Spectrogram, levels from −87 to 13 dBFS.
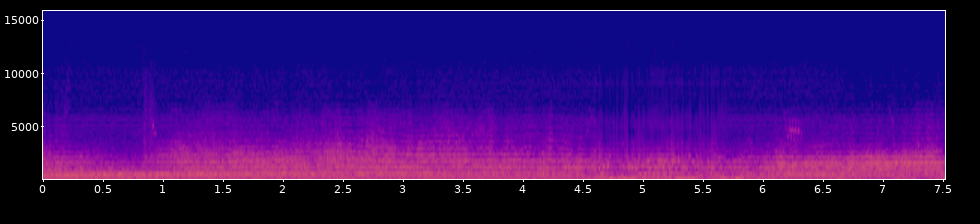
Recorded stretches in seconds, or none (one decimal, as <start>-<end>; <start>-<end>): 0.0-4.6; 5.7-7.5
